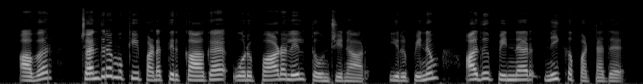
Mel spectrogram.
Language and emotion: Tamil, neutral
